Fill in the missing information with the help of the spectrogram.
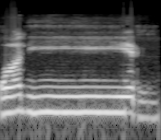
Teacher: نقف على الراء بسكون عارض قبلها حرف مد في المد عارض للسكون يمد بمقدار 2 4 6 حركات وقفا. الراء وقفا تكون مرققة لأنها سبقت بياء، ووصلا تصبح مضمومة فهي مفخمة.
